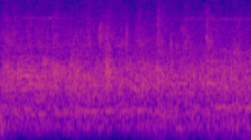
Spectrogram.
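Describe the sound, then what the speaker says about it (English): A crowd at Donnybrook gives a standing ovation after the British and Irish Cup rugby final, with dense, steady applause sustained throughout and no pauses. "The lead side get a standing ovation from the crowd here at Donnybrook, and rightly so"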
